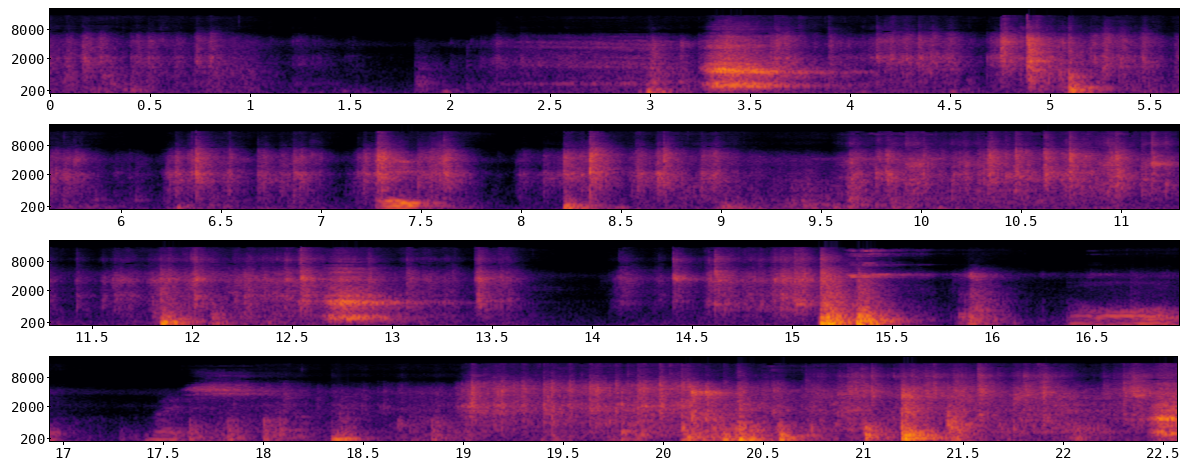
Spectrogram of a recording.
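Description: Plastic puzzle cubes click and rattle as they are turned quickly.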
